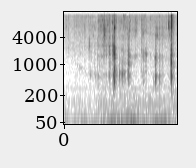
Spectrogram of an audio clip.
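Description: Close-miked mouth sounds of biting into an octopus head and starting to chew. A run of small wet clicks begins about half a second in and is sharpest about a second in.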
